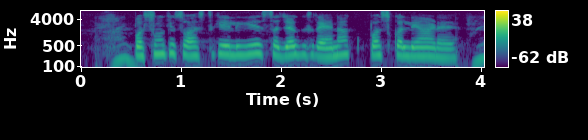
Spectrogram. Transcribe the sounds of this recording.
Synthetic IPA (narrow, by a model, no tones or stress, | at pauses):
pɐsõkeswaːst̪ʰjəkeliesɐd͡ʒəɡɾɛɦnapɐskəlːjãːɽɦɛː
